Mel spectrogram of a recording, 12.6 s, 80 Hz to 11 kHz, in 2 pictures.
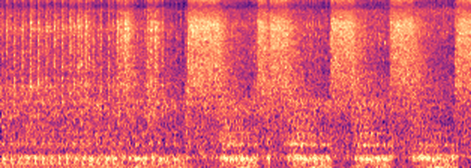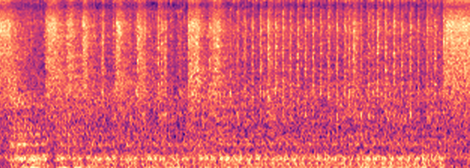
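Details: Diesel A-41 engine first start after major overhaul: clatters and runs up and down with throttle blips, picking up cleanly each time with no knocks or stalling; normal running.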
